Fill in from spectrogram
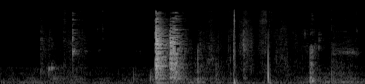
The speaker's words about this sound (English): I'm gonna get a sip of my water.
